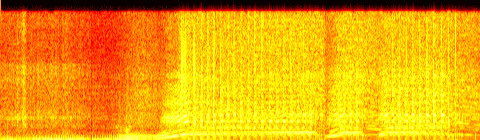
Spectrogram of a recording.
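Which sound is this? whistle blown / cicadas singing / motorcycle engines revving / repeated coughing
motorcycle engines revving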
